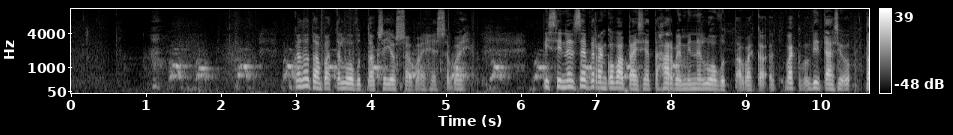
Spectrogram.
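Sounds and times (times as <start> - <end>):
hunting dog barking: 1.3 - 8.2
speech: 3.0 - 5.7, 6.3 - 10.6.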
